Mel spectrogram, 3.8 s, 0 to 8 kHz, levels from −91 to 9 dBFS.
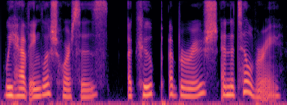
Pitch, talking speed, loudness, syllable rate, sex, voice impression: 185 Hz, 170 wpm, -21 LUFS, 5.4 syllables/s, female, feminine, adult-like, slightly soft, calm, reassuring, kind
